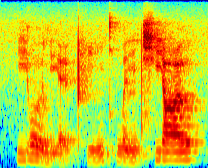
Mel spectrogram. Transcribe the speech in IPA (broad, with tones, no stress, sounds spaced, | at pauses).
j o˥˩ ʊ̯ l j ɛ̰˨˩ pʰ i˧˥ ŋ kʰ w ə˧˥ n t͡ɕʰ j ɑ˥ ʊ̯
